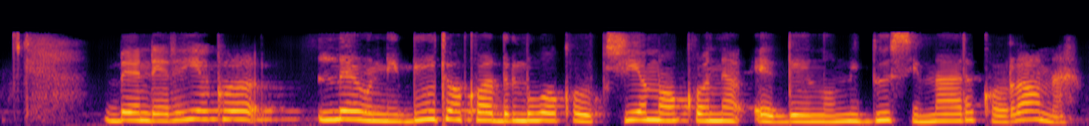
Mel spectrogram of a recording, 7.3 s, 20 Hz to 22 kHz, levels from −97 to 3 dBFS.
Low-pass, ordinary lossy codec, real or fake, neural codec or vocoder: 7.2 kHz; none; fake; codec, 16 kHz, 1 kbps, X-Codec, HuBERT features, trained on balanced general audio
